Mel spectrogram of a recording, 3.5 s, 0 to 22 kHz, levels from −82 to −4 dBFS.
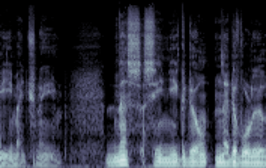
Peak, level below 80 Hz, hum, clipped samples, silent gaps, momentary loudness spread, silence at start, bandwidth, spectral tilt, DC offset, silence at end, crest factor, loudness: -4 dBFS; -32 dBFS; none; under 0.1%; none; 13 LU; 0 s; 18.5 kHz; -5.5 dB/octave; under 0.1%; 0 s; 18 dB; -21 LUFS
